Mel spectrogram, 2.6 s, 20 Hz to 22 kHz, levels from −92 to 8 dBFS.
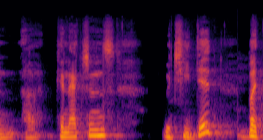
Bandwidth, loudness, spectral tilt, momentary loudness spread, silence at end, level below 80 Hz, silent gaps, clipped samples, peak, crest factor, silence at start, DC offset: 12 kHz; -24 LUFS; -5.5 dB/octave; 15 LU; 0 s; -52 dBFS; none; under 0.1%; -4 dBFS; 20 dB; 0 s; under 0.1%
